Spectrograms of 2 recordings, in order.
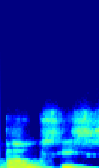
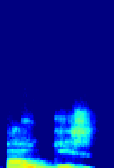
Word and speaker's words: paucis: Nunca perfícere, nunca silciter, nunca paucis, sino pauquis, kirkiter, perfíquere. Cuando vean la C, imagínense que se pronuncia ya con una K.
